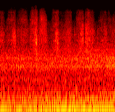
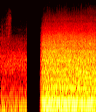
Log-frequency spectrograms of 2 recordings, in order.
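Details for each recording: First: Old A/C compressor clutch pulley, removed after a wobbling pulley caused a knocking while driving, spun by hand: gritty, rough rumble with a rhythmic swish each turn, worn pulley bearing; clutch plate bad, magnet deformed, wiring torn. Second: After A/C clutch and pulley replacement, car started with fan clutch refitted: after a brief cutout the engine runs with a steady, even low hum, no wobble or squeal from the clutch; healthy, air blowing well.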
